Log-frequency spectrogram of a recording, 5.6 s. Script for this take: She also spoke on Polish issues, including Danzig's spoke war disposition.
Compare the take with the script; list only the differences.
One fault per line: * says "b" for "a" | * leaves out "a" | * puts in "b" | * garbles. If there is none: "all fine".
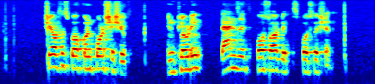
* says "post" for "spoke"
